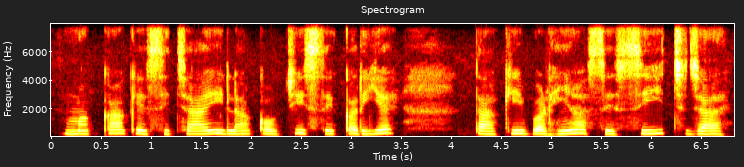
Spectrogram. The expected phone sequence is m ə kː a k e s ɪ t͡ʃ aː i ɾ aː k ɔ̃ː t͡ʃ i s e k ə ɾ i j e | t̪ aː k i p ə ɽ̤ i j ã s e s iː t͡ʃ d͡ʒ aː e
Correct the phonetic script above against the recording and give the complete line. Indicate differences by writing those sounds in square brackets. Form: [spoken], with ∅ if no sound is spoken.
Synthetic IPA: m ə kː a k e s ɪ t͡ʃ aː i [l] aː k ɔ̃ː t͡ʃ i s e k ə ɾ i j e | t̪ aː k i [b] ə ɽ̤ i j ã s e s iː t͡ʃ d͡ʒ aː e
